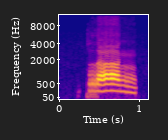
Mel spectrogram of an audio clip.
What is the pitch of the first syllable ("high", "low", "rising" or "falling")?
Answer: falling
